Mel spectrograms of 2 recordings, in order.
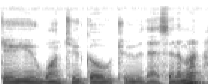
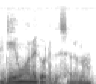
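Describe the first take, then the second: First: Each word is pronounced separately. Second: The words are run together smoothly.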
